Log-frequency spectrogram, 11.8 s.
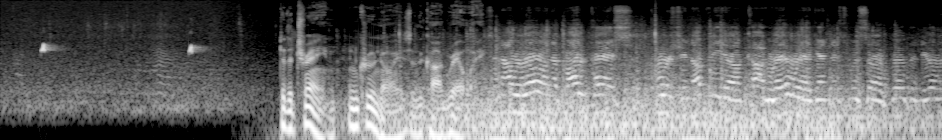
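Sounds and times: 
insects buzzing atop Mount Israel in the White Mountains: 0.0s - 3.5s
speech: 3.5s - 11.7s.

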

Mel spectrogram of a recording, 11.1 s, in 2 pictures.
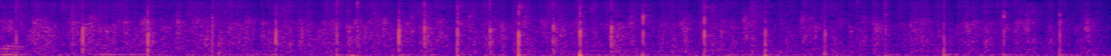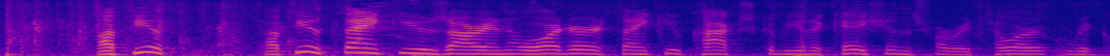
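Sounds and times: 
audience applause: 0.0s - 7.5s
speech: 6.0s - 11.1s.

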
